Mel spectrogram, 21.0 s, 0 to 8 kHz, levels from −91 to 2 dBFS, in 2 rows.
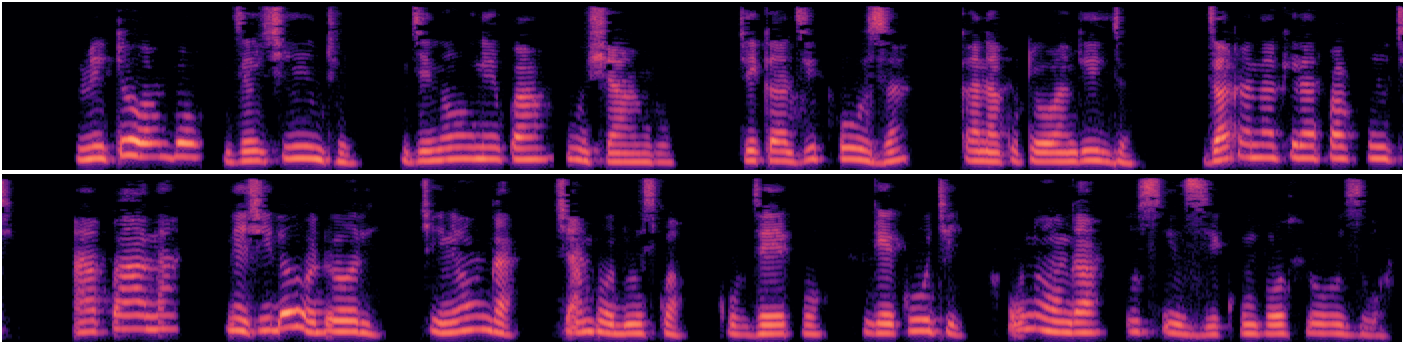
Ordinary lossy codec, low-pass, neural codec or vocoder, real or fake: MP3, 32 kbps; 7.2 kHz; codec, 16 kHz, 4 kbps, FunCodec, trained on Chinese and English, 50 frames a second; fake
